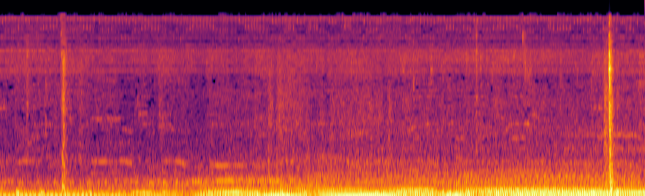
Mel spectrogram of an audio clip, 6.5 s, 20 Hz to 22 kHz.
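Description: A 2016 Isuzu MU-X engine rumbles low and steady, swelling as the SUV pulls away and keeps driving, heard from inside the cabin.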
